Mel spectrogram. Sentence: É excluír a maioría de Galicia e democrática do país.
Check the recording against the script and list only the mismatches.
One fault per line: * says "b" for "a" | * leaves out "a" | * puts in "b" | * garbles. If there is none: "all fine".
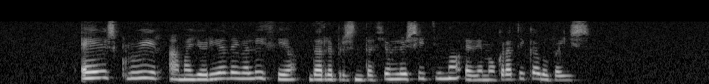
* puts in "da representación lexítima"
